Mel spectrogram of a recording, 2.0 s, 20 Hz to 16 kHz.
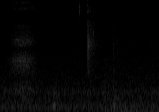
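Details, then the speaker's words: Amiga 2500 with Picasso II graphics card, changing screen mode to 800x600: a single sharp click in a quiet room as the card's internal relay selects the resolution; normal. "can actually hear the card click it's like a relay clicking inside the card that selects the appropriate resolution"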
